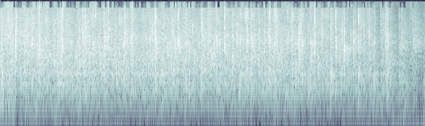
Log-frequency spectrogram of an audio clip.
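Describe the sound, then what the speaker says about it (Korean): An audience at a Korean Catholic monthly prayer meeting claps in sustained, dense applause, steady throughout and tapering slightly at the end, with no voices over it. "박수 한번 칩시다."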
